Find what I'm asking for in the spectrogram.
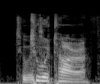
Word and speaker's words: tuatara: Tuatara, am I pronouncing that right? – Tuatara.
